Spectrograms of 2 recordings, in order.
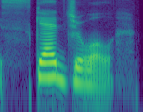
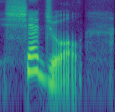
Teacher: The sh says a sh sound in British English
